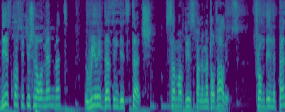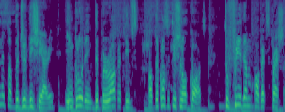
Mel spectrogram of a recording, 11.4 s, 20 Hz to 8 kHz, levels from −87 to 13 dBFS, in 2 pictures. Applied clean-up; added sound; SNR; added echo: classical method spectral subtraction.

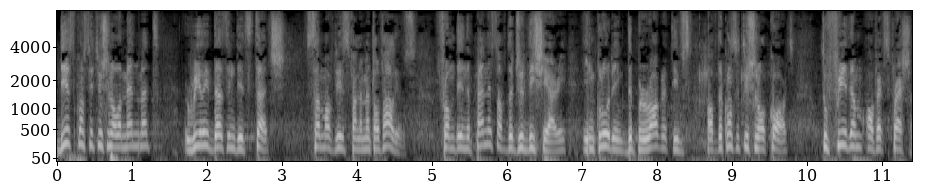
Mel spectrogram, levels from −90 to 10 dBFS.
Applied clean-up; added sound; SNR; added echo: none; none; none; none.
